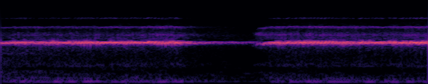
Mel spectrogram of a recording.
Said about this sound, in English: Hear the whistles, Delaney? Artie, I heard them when you whistled, too.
